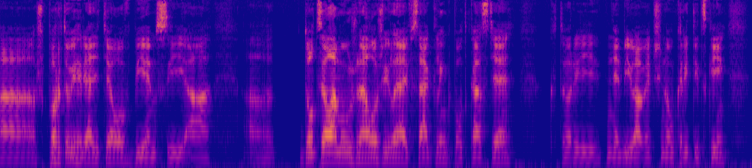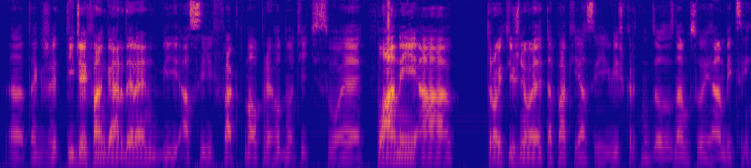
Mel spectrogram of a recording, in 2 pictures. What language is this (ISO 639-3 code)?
slk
